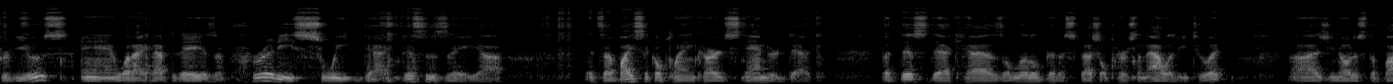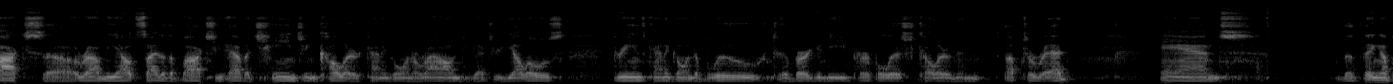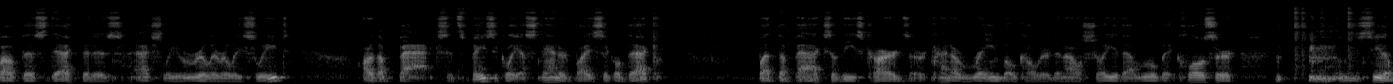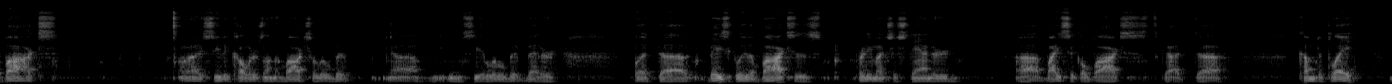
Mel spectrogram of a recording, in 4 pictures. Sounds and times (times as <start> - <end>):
Speech: 0.0 - 5.1, 5.8 - 12.3, 12.9 - 24.7, 25.5 - 26.7, 27.3 - 30.8, 31.5 - 34.6, 35.4 - 42.5, 43.5 - 47.4, 48.1 - 54.1, 54.8 - 55.7.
